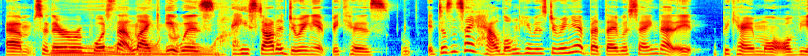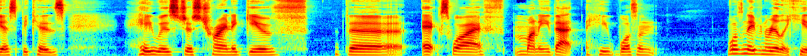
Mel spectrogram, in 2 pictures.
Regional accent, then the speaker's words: Australia; I'm sorry. I'm Australian and uncultured.

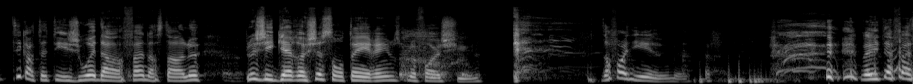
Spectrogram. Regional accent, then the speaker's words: Sainte-Catherine, Quebec, Canada; Je viens de Sainte-Catherine, mais c'est pas le genre d'affaires que tu vis.

